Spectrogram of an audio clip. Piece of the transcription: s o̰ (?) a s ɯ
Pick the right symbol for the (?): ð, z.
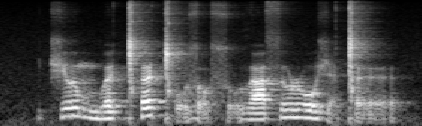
ð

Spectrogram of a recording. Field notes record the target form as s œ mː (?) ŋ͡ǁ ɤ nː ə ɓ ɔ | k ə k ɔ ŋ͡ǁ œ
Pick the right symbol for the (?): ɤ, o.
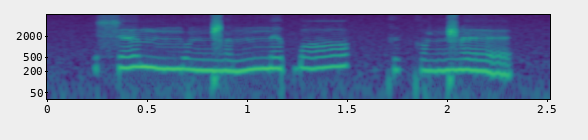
o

